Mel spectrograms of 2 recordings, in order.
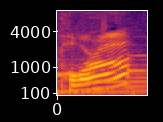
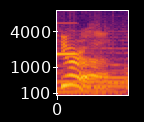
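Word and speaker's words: Purah: sheikah slate from pora pora it's pronounced what is that i thought it was pura my bad your highness what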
